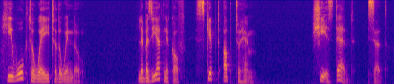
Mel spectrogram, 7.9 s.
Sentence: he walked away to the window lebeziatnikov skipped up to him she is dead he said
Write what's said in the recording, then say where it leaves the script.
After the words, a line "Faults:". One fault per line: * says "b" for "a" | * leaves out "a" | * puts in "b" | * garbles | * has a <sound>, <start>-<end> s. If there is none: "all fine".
he walked away to the window lebeziatnikov skipped up to him she is dead said
Faults:
* leaves out "he"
